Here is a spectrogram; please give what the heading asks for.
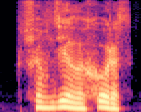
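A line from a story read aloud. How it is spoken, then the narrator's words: Whispered. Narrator (Russian): прошептала она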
